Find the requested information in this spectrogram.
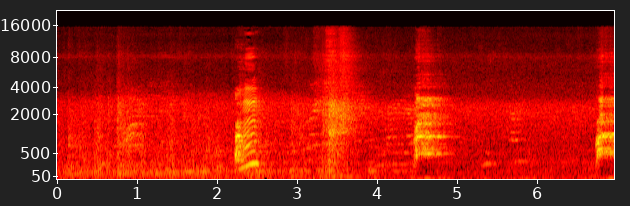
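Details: Pet dog, nearly two years old, barking to call its owner to take out the trash; four short, sharp barks at uneven gaps over quiet indoor background, with faint human voices early on.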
